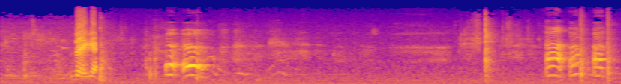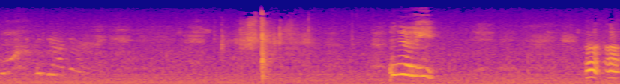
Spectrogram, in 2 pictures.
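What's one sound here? A baby squeals and babbles excitedly nearby.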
